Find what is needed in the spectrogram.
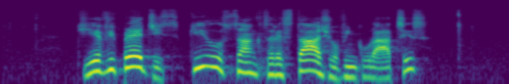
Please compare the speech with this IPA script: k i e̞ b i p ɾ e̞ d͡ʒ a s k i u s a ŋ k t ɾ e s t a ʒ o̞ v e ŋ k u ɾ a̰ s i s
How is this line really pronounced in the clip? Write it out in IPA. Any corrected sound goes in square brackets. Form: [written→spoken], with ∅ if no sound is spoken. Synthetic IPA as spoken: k i e̞ [b→v] i p ɾ e̞ d͡ʒ [a→i] s k i u s a ŋ k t ɾ e s t a ʒ o̞ v [e→i] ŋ k u ɾ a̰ [s→t͡s] i s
